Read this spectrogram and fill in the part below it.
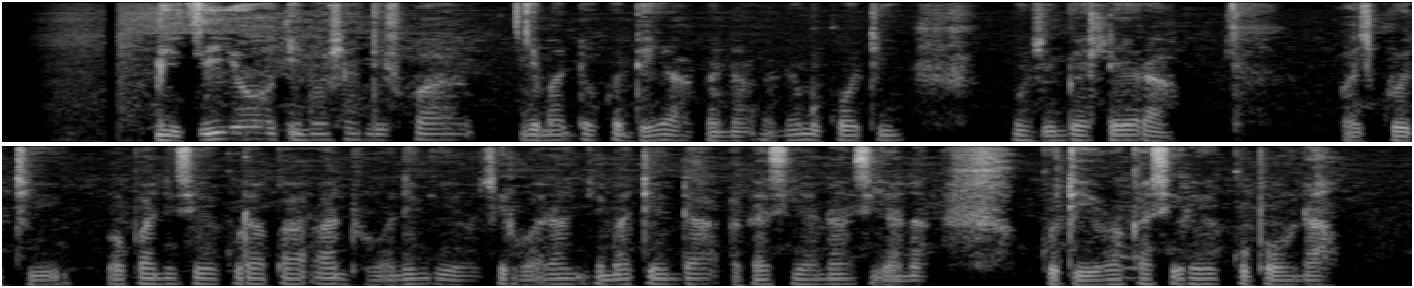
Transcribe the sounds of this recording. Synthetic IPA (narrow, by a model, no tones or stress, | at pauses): mid͡zijo̞ino̞ʃandiswa | je̞madʱo̞ko̞dʱe̞jakanaanamuko̞ti | muʐimbe̞ɬe̞ɾa | ʋḁkutʰi | ʋakwanise̞kuɾapaʔantʰuane̞ŋɡe̞ʋat͡ʃirwa̰ɾaŋɡe̞mate̞ndaakasijanasija̰nakutiʋakasiɾe̞kupo̞ːna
